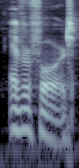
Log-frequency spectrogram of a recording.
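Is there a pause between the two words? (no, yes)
no. The two words run together without a pause. The speaker calls it right. "There you go"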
